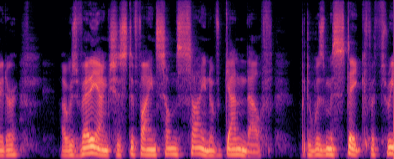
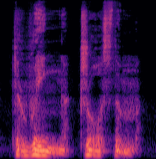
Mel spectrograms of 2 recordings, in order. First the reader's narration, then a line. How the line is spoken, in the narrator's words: he added, and his voice sank to a whisper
